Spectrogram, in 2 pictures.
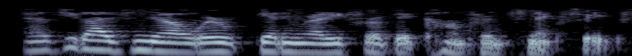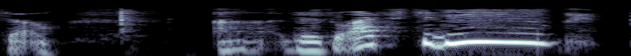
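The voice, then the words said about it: Strained, fading voice. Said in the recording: “I'm losing my voice from talking this week too much.”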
